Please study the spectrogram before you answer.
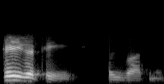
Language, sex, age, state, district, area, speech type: Hindi, male, 45-60, Uttar Pradesh, Azamgarh, rural, conversation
